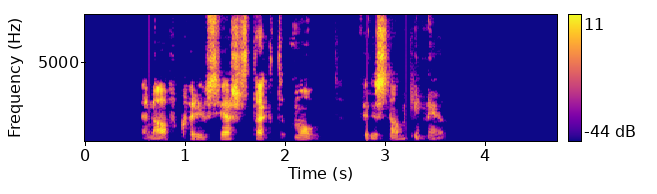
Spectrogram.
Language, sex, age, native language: Icelandic, male, 30-39, Icelandic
